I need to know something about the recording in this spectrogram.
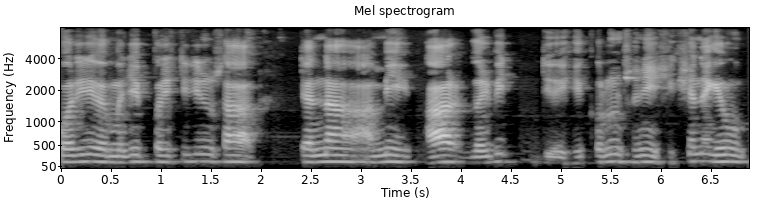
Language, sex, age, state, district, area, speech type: Marathi, male, 45-60, Maharashtra, Buldhana, rural, spontaneous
